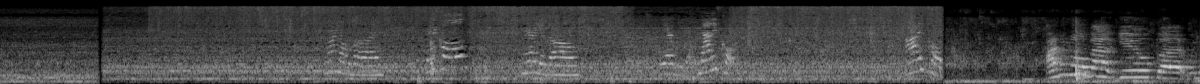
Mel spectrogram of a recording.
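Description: Water running and splashing in a bathtub as a dog is washed, a steady hiss. Over it come a few short rising-and-falling pitched sounds in the middle, and a voice starts near the end.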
